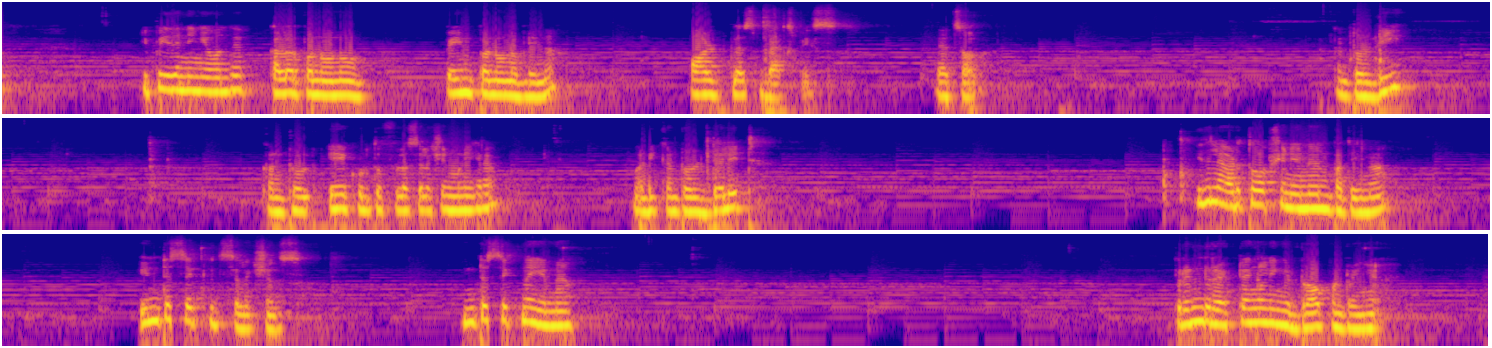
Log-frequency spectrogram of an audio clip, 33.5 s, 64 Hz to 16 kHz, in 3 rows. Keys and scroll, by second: 4.1 alt+BackSpace, 10.7 ctrl+d, 14.2 ctrl+a, 16.6 ctrl+Delete.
